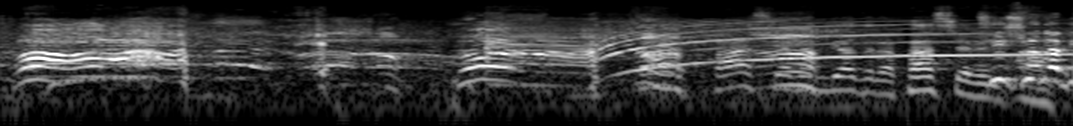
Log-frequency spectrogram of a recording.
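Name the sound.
ambulance siren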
